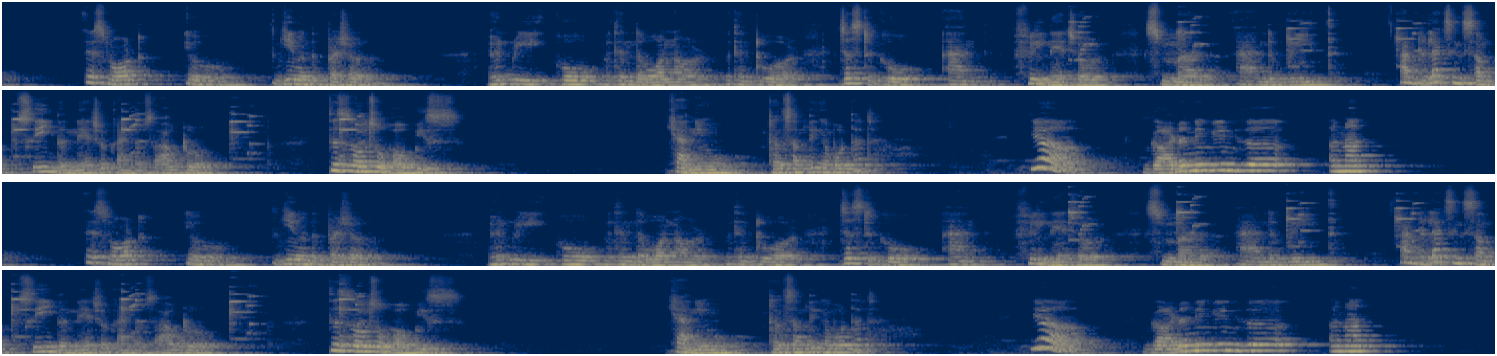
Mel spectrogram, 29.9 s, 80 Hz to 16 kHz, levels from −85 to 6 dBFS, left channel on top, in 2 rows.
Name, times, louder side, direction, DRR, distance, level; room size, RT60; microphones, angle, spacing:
voice 1, 0.8-1.4 1.8-2.3 2.7-3.8 4.9-8.0 8.4-9.1 9.4-9.8 10.1-11.0 11.4-13.1 14.0-17.0 18.2-19.5 21.6-23.7, left 1 dB, 35° left, 1 dB, 0.6 m, -30 dB
sound 1, 10.7-10.9 11.8-12.0 12.8-13.1 13.9-14.2 15.0-15.2 16.1-16.3 17.2-17.5 18.3-18.5, equal, 50° right, 1.2 m, -39 dB
voice 2, 25.2-25.8 26.3-27.7 28.2-28.5, left 2 dB, 90° left, 4 dB, 0.6 m, -26 dB
4.9 x 2.4 x 2.8 m, 0.73 s
head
